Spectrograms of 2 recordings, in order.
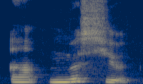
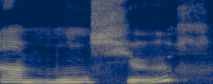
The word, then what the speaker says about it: monsieur: We don't say un monsieur. We say un monsieur. Un monsieur. So it's like the E, un monsieur. And we don't pronounce the R either at the end, un monsieur.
